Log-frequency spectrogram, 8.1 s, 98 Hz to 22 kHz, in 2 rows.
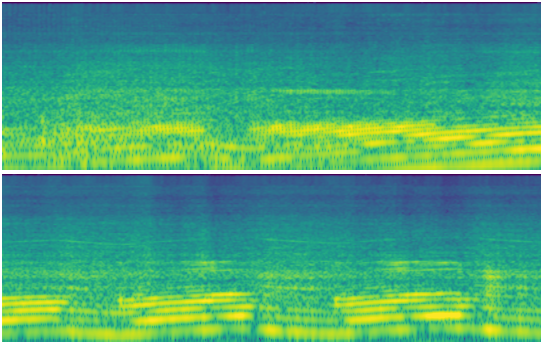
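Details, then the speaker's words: Yamaha Mio M3 125 scooter, fuel pump never replaced in 5+ years: pressure reaches 40 at idle but drops to 30 on throttle blips, revs picking up unevenly, struggles to hold idle; weak fuel pump. "ya kalau kita gas dia e Turun bukannya tetap stabil di 40 tapi turun di sampai ke 30 juga berarti ini menandakan rotaknya udah lemah sudah tidak bisa konstan di angka 40 PS ya"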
